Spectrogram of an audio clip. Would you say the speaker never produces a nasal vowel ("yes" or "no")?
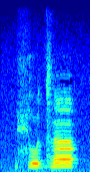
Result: no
